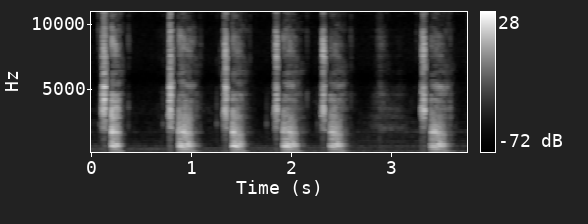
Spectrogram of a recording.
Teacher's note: the ch has an explosive sound, meaning it is a quicker and sharper phonation.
